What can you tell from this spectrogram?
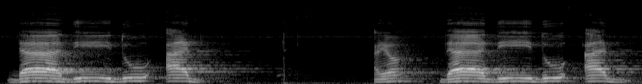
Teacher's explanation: asalnya dia adalah jahar dan syiddah, inhibas an-nafas was-saut. Maka ditahan dari nafas dan saut.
